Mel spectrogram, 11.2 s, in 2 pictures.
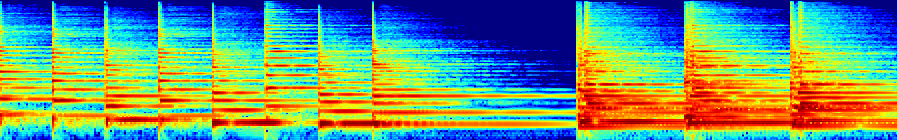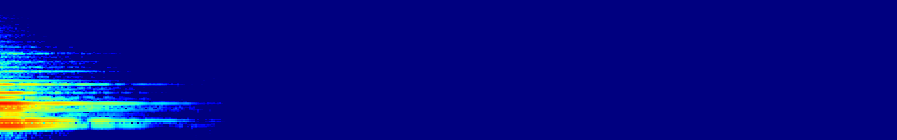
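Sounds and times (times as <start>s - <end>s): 
mixed pentatonic melody: 0.2s - 6.0s.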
